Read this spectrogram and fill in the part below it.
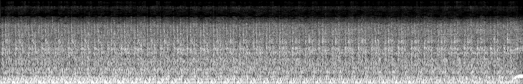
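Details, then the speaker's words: Fiat Multijet diesel that is noisy and shaking: uneven, lumpy idle beating about twice a second with strong vibration. "Evet motor bu şekil çalışıyor sarsıntılı vibrasyonlu"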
